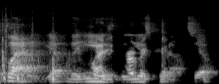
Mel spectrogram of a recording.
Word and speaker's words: Platte: how that happened totally is it plotty or plaque it's flat excellent so um we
